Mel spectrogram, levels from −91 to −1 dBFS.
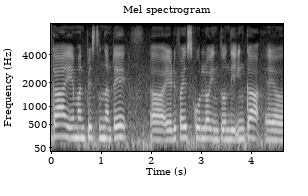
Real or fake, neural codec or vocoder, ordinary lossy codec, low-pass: real; none; none; none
